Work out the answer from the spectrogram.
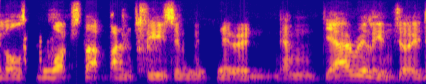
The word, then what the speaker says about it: Inisherin: Yeah, I watched The Banshees of Inisherin, I believe it's called. I think that's how you pronounce it. Yes, you as a watched that resident Irishman, you did say it correctly. Thank you.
